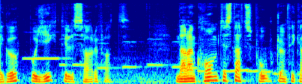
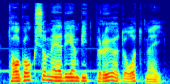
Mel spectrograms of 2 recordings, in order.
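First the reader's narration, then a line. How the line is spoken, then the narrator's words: Calling after someone. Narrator (Swedish): ropade han efter henne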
